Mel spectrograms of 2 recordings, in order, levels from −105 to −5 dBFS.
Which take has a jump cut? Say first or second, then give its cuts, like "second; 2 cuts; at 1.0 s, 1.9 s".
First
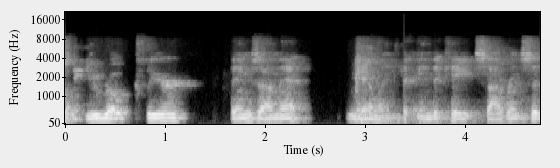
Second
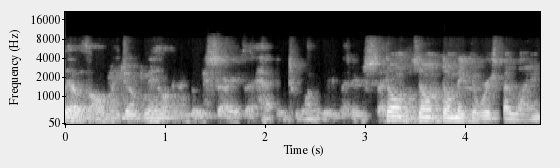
first; 1 cut; at 3.5 s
